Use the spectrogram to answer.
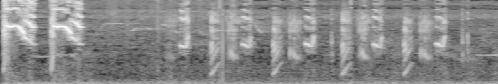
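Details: Indian parrot, or rose-ringed parakeet, giving two loud, harsh screeches at the start. A series of shorter, sharp, hooked squawks follows, repeated about twice a second, over a low background hum.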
